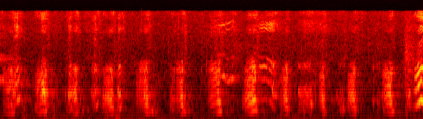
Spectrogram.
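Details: Labrador Retriever puppies making soft grunting squeaks and short whimpers, repeated in pulses, ending with a louder rising whine, low hum in the background.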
